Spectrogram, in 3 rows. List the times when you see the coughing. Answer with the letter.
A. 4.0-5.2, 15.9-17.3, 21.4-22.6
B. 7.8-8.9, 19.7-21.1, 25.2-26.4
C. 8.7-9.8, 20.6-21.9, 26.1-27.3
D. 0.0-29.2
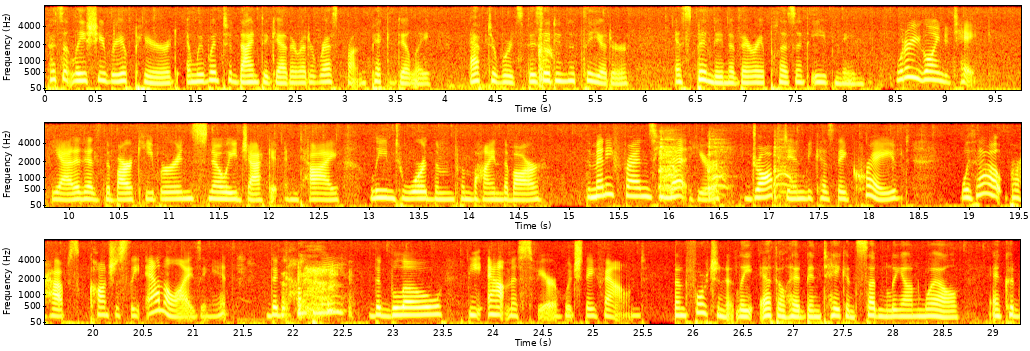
A.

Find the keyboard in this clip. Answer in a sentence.
You can't hear the keyboard here.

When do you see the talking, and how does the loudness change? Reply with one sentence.
You can hear the talking from 0.0 to 29.2 s, at a steady volume.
